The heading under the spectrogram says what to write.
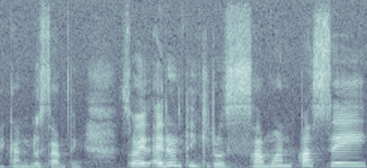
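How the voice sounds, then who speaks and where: A woman rattles off her words very quickly, her voice somewhat breathy and her pitch varying in an ordinary way. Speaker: street poet. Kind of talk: casual interview. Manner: halting.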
